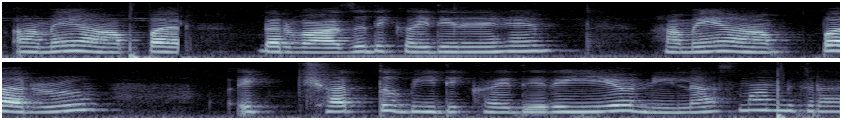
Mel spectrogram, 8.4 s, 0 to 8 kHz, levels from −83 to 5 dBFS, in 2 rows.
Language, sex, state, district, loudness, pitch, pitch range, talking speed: Hindi, female, Chhattisgarh, Jashpur, -20 LUFS, 235 Hz, 230-260 Hz, 165 wpm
